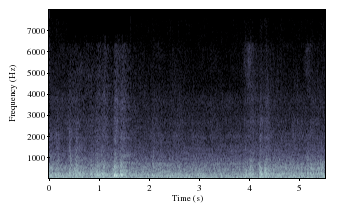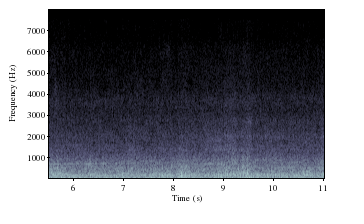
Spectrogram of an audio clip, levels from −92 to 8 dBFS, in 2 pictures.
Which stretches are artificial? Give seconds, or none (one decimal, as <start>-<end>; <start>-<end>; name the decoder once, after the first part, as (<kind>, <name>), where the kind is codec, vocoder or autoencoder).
0.0-0.6 (codec, DAC); 2.5-4.2; 8.6-9.5; 10.0-10.6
